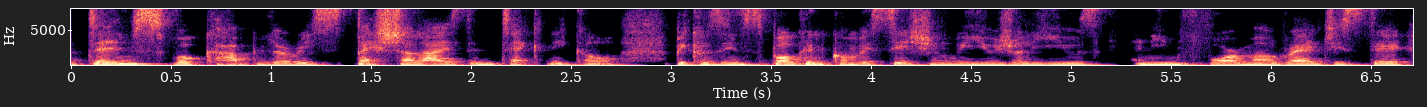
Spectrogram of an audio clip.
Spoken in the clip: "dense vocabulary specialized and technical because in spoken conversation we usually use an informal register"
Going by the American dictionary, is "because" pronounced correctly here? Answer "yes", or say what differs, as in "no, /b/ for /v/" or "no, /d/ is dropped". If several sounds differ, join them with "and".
yes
